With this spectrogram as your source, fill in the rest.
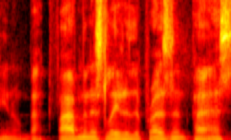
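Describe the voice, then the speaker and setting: With a Texan accent, a man speaks at a very fast pace and a medium pitch. The recording is very clean, with a silent background. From Texas, Fort Worth. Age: 70s. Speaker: author. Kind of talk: interview storytelling. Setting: studio. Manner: halting.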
